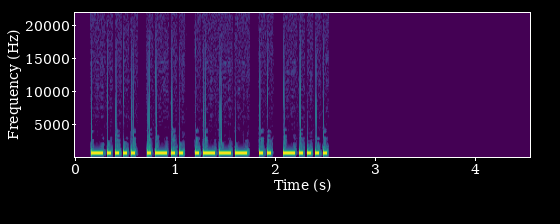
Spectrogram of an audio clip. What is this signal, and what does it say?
Morse code, heard as a keyed tone, about 31 wpm, 700 Hz. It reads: 6LJI6
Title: Code Groups - 5 Letter:Numbers - 30wpm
